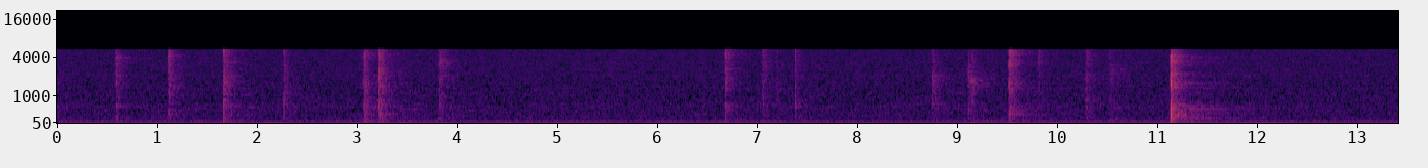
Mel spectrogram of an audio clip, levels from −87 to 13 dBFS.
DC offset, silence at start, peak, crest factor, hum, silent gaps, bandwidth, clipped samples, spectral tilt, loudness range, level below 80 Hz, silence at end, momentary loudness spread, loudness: 0.1%; 0 s; -8 dBFS; 42 dB; none; none; 5.6 kHz; under 0.1%; -1 dB/octave; 10 LU; -62 dBFS; 0 s; 13 LU; -46 LUFS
